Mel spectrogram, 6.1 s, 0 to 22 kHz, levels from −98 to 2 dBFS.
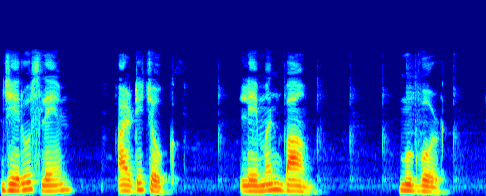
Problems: none marked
